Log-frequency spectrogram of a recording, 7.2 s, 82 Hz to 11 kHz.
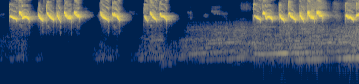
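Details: Kept sooty-headed bulbul (Puteh Raja), recorded 10 July 2021, pours out rapid clusters of high, sharp chirps. A low droning hum, like a passing engine, rises underneath midway through.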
